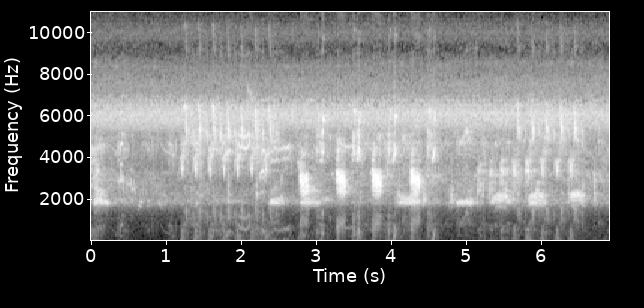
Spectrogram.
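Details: Clamorous reed warbler song: a soft chatter that swells into a series of five loud, harsh, evenly spaced notes around the middle, then returns to lower chattering. Constant high-pitched background hiss.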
